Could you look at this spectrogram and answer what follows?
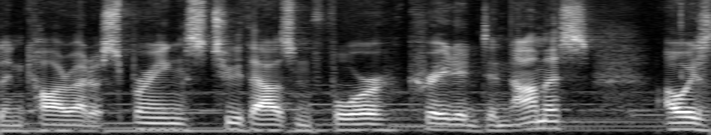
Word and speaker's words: Dunamis: Yeah, it's pronounced dunamis, but I think Dunamis sounds better.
